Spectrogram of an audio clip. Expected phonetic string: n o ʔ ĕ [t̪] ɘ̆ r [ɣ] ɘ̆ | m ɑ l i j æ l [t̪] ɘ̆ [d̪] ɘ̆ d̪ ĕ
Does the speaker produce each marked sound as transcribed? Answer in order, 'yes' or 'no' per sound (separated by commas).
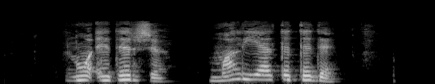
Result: no, no, yes, no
